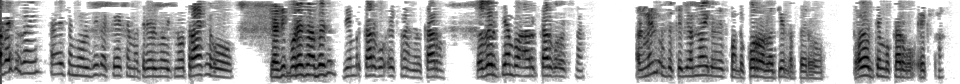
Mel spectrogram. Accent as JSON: {"language": "Spanish", "region": "Oaxaca", "country": "Mexico", "lives_now": "United States", "said": "Yo soy de Oaxaca."}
